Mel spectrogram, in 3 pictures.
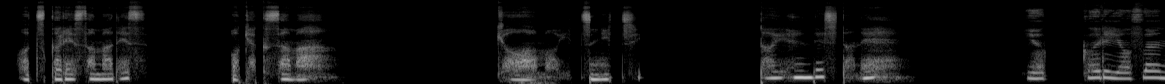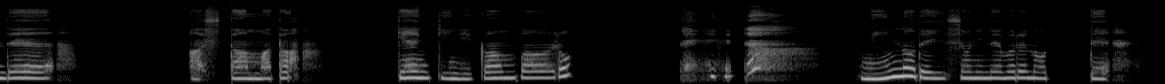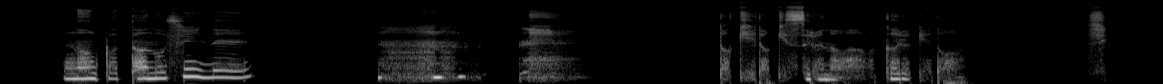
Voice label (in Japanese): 添い寝 二人 逆, ASMR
